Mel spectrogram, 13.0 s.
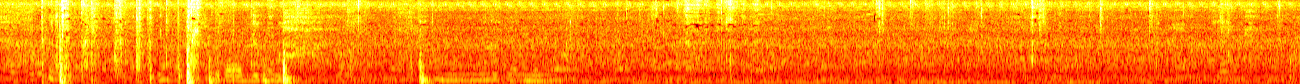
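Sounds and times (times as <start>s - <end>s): crackers being crunched and chewed: 6.1s - 13.0s.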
